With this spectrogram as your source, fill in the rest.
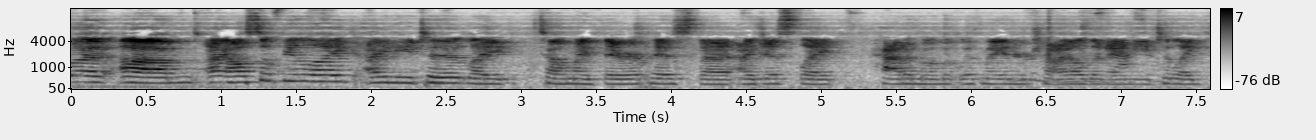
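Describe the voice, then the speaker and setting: A woman at medium pitch is heard with audible room echo and noticeable background noise. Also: ordinary pitch variation, moderate pace, hardly any pauses. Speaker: event host. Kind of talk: event emceeing. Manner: loud.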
